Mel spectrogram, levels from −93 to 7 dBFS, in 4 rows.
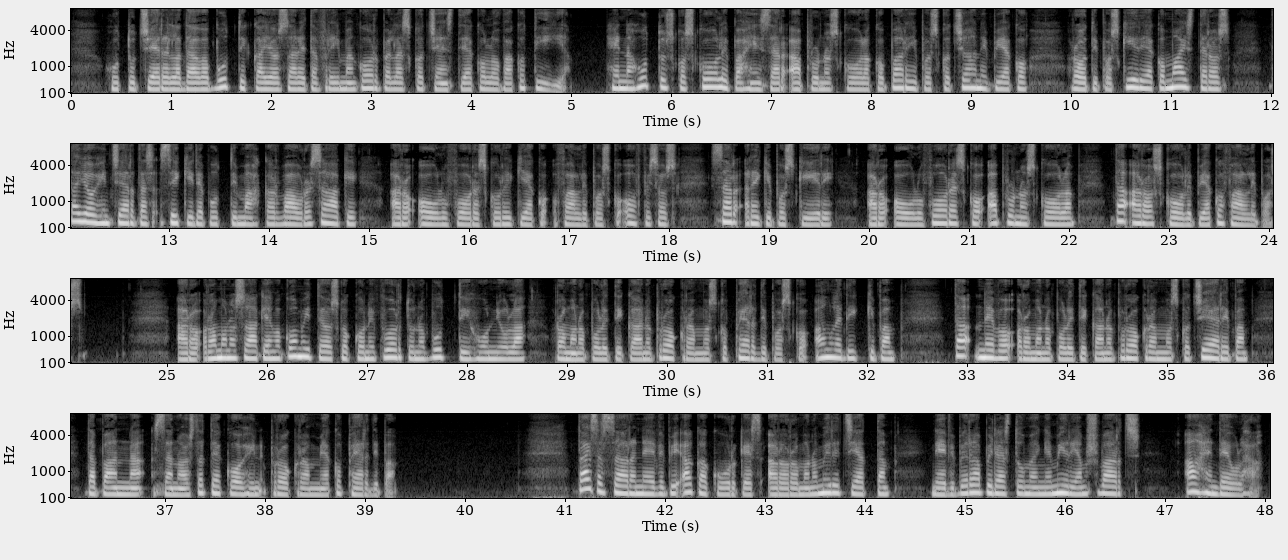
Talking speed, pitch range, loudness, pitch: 95 wpm, 180-205 Hz, -19 LUFS, 185 Hz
